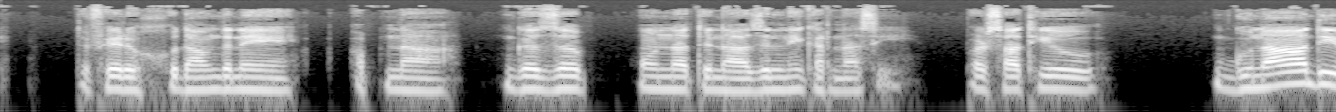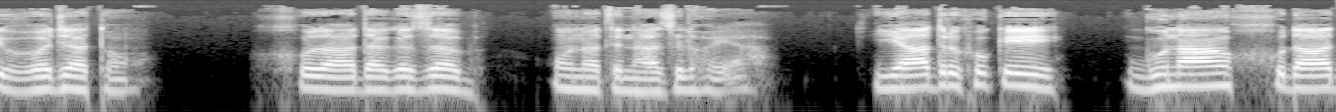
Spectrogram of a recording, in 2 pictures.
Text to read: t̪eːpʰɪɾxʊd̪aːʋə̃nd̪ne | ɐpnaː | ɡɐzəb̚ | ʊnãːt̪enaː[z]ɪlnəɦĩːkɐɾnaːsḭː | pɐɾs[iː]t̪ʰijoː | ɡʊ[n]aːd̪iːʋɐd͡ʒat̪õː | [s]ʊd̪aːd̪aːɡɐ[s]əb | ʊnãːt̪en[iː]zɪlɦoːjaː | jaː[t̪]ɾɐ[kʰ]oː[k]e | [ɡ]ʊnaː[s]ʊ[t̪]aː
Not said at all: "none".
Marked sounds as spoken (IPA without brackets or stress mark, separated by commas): z, aː, n, x, z, aː, d̪, kʰ, k, ɡ, x, d̪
